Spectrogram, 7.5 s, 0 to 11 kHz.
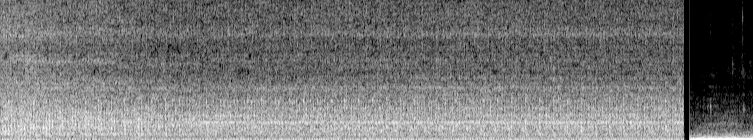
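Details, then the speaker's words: Saab 9-3 petrol engine idling after ignition coil replacement for misfire codes and flashing Check Engine; smooth even low drone with no stumbling. Check Engine light went out and the heavy rattling heard before is gone. Normal idle. "i nie słychać takiego mega terkotania jak wcześniej"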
